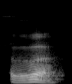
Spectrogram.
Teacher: you have an approximate B where the lips don't completely touch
